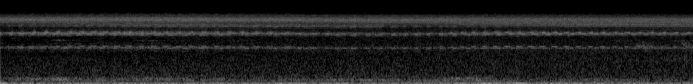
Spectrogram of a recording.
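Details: Midsummer cicada chorus at a shallow, gently flowing clear stream in July: continuous shrill buzzing holds at an even level throughout, with soft water rumble underneath.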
